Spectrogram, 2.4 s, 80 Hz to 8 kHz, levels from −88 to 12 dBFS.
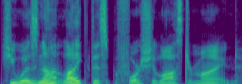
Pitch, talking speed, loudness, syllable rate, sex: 130 Hz, 250 wpm, -19 LUFS, 5.2 syllables/s, male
